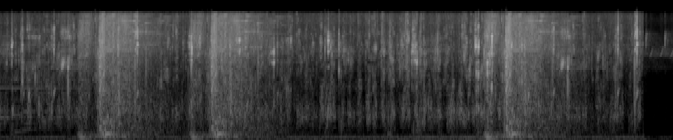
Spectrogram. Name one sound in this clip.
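Game presents burst open with bright sparkling chimes, one after another.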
